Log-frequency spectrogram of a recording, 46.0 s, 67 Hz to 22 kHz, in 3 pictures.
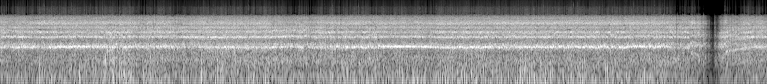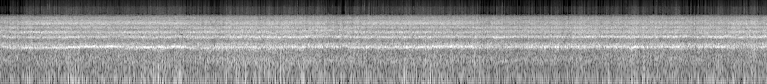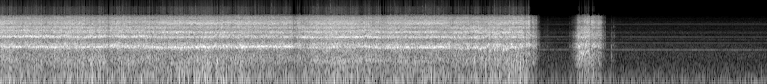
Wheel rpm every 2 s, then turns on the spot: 220, 230, 210, 220, 220, 210, 210, 140, 220, 220, 210, 220, 230, 240, 230, 230, 230, 210, 220, 220, 170, 20, 0.
none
